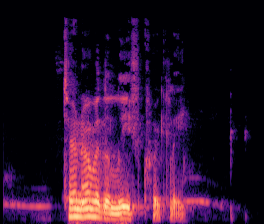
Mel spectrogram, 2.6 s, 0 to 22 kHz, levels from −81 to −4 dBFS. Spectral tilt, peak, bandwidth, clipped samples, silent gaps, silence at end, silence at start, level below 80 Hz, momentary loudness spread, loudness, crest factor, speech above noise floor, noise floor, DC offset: -7.5 dB/octave; -2 dBFS; 16 kHz; under 0.1%; none; 0.55 s; 0.35 s; -52 dBFS; 15 LU; -16 LUFS; 16 dB; 36 dB; -50 dBFS; under 0.1%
